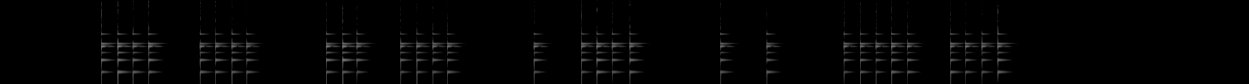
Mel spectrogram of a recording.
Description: Tap code, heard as taps on a metal pipe, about 6 knocks a second. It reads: TODAY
